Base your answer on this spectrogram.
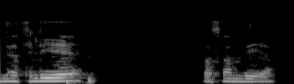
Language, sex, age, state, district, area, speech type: Maithili, male, 60+, Bihar, Madhepura, rural, spontaneous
